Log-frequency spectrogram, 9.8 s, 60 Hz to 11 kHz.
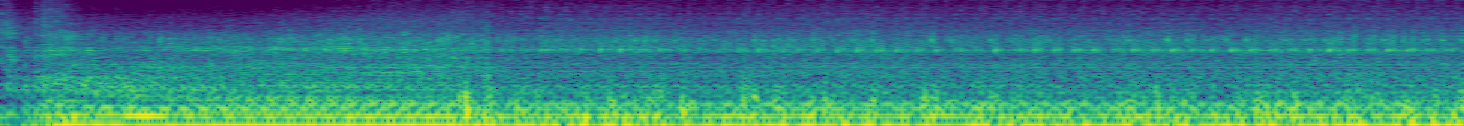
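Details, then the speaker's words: Kubota L48 at idle right after resealing hydraulic swing pump 3: the diesel starts and settles into a steady, even idle with a faint pump hum, no knocks or misses, and no leaks seen. "Fire this thing up, see what it does. Start it up at idle."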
